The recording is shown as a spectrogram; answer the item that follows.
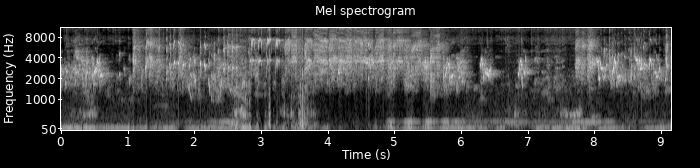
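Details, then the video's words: Parakeets on a winter morning, eating warm meals, chirp in a busy, overlapping chatter of high, buzzy twitters and squeaks. The chatter runs almost without pause, with a steady low hum beneath it. "Warm Meals for Parakeets 🦜🍽️ | Winter Morning Fun and Chirping Sounds"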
